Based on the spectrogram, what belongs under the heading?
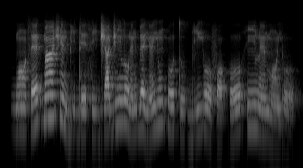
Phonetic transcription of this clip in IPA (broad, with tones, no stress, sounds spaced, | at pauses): ɡ͡b ɔ̃˨ s ɛ˨˦ ɡ͡b ã˦ ʃ ɛ̃˦˨ ɡ͡b i˨ d e˨ s i˨ d͡ʒ a˧ d͡ʒ ĩ˦ l o˦˨ ɾ ɛ̃˨˦ ɡ͡b ɛ˦˨ j ɛ̃˨˦ j ũ˦ k͡p o˧ t u˨ ɡ͡b i˨˦ j o˦˨ f ɔ˨ k o˨˦ h ĩ˦ l ɛ̃˧ m ɔ̃˨ j o˨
